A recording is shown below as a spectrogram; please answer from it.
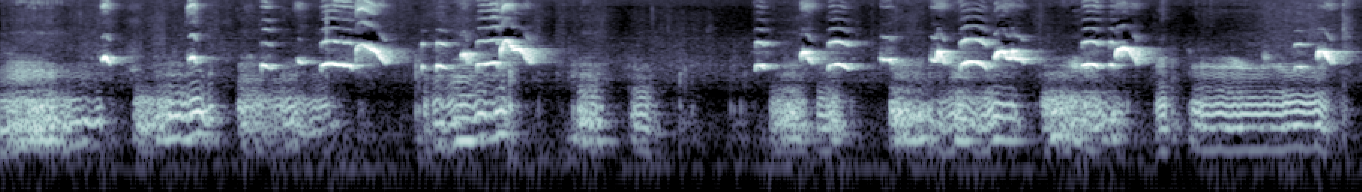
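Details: Puppy of the Jack Russell Terrier breed at play with toys, giving long low rumbling growls that run almost continuously, broken by brief pauses, with bright squeaky chirps layered above and a voice faintly in the background.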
